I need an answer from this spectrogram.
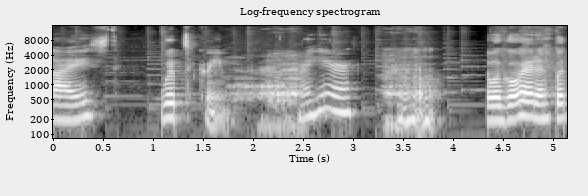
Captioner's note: bowl slid on board; chuckles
